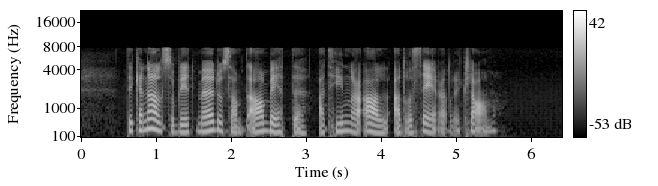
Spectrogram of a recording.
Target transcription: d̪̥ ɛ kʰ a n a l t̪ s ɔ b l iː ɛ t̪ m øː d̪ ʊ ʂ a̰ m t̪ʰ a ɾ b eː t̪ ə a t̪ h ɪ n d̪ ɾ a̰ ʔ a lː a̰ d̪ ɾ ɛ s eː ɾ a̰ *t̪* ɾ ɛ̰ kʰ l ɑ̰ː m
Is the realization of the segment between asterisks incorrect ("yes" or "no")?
yes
